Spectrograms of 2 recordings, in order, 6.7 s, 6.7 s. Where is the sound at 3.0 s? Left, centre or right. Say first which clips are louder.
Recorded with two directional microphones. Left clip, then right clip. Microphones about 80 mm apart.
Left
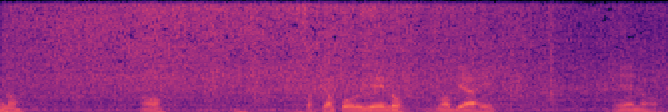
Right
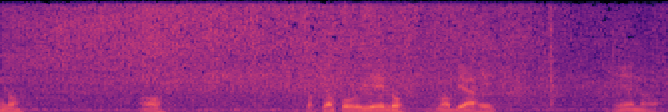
Right 1 dB; centre.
